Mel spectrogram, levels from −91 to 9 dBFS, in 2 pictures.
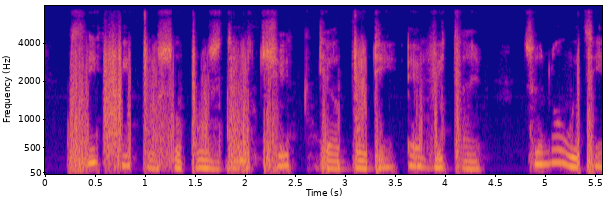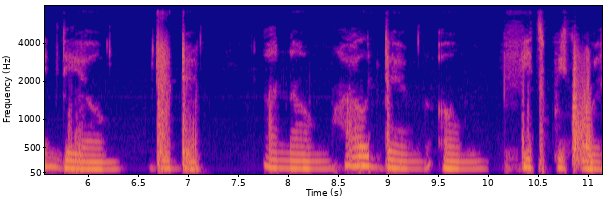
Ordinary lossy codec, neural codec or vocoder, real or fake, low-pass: none; none; real; 7.2 kHz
